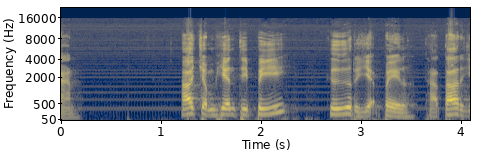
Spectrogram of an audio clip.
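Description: Steady electrical hum, a single droning tone with faint overtones, heard on its own for about the first second and carrying on under the talking that follows.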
